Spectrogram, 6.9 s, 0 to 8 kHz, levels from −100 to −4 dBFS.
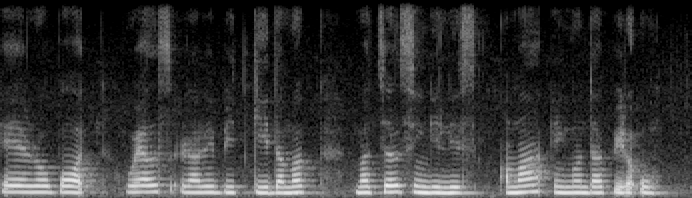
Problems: low volume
